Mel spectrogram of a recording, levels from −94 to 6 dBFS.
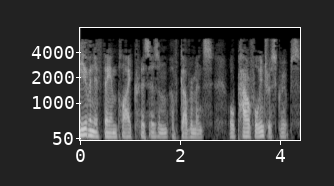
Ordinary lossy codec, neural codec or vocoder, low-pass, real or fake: MP3, 24 kbps; codec, 16 kHz in and 24 kHz out, 0.4 kbps, LongCat-Audio-Codec, two codebook decoder; 7.2 kHz; fake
